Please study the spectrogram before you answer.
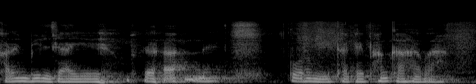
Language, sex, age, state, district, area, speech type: Bodo, female, 60+, Assam, Kokrajhar, rural, spontaneous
